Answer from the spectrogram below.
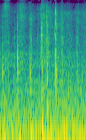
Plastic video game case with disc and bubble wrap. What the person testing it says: this actually has like barely any rattle the noise is just the case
